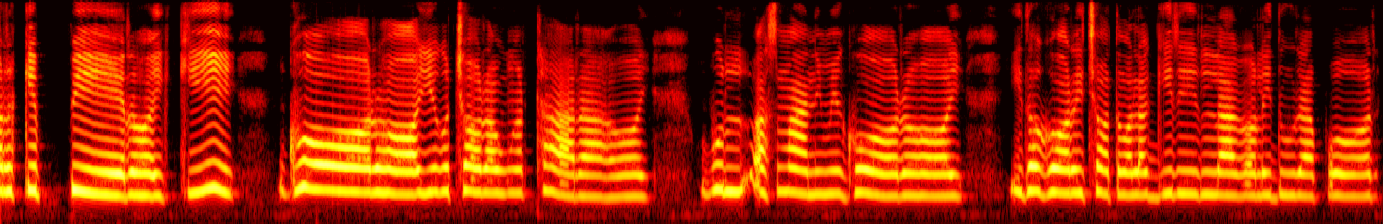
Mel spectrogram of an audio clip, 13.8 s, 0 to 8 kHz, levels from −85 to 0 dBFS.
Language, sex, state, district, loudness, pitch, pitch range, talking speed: Bajjika, female, Bihar, Vaishali, -20 LUFS, 290 Hz, 270-315 Hz, 120 wpm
